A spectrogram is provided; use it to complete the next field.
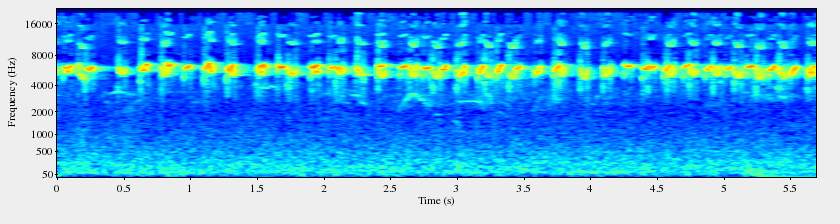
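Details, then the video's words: Birds singing in a regular, pulsing pattern of high chirps, about three per second, steady throughout with no pauses. "Relaxing Birds Chirping Sounds | Relax With Singing Birds Sounds"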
